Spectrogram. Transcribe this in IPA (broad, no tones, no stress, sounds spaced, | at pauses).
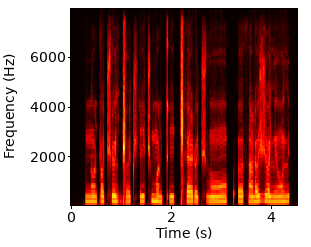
n õ ʈ ɔ t͡ʃ ɽ ʏ lʲ ɡ͡ǁ œ t͡ʃʼ i t͡ʃ m õ ɖ kʼ i ǁʰ ɛ ɽ ʏ t͡ʃ ð õ | ʔ ə θ ã ɽ ə ʒ œ lʲ õ lʲ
